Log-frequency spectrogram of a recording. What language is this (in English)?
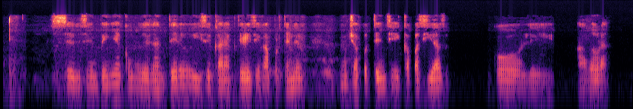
Spanish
